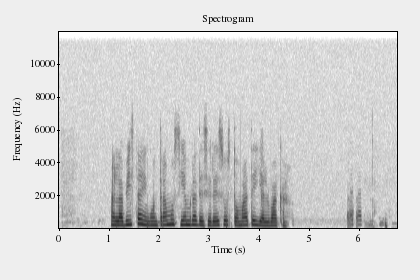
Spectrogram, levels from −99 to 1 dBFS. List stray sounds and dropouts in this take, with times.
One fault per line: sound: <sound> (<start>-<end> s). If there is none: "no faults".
sound: laugh (5.8-6.1 s)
